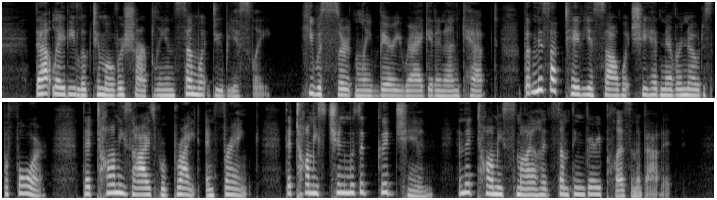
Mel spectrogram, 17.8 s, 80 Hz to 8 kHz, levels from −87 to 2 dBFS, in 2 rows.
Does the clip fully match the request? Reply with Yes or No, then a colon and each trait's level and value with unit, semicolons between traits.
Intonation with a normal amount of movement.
Yes: average, 4.1 semitones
